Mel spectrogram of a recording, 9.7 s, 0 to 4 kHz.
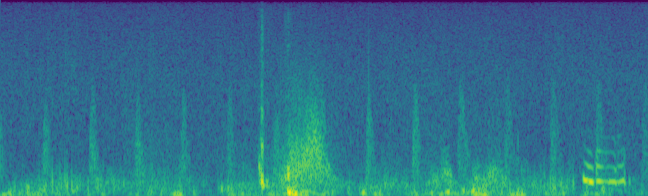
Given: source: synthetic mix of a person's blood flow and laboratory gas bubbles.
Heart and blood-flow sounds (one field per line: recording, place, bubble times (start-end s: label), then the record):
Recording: Doppler ultrasound of blood flow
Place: subclavian vein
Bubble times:
3.86-4.04 s: bubbles
4.25-4.43 s: bubbles
From the record:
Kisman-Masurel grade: 113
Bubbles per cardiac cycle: 1 to 2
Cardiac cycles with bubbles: 1 to 10%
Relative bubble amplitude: loud (0.450 to 0.775)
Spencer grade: 1 (occasional bubble signal discernible with the cardiac motion signal, with majority of cardiac periods free of bubbles)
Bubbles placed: anywhere in the cardiac cycle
